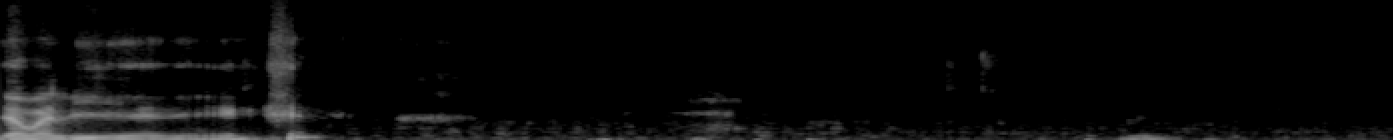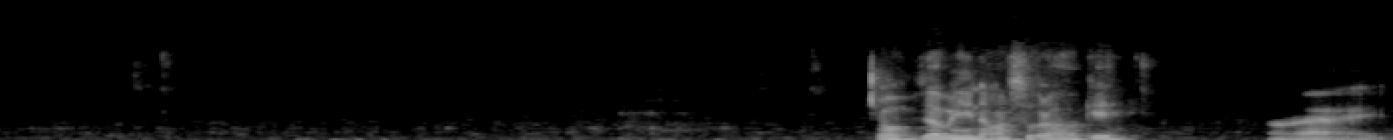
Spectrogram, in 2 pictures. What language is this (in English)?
Malay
